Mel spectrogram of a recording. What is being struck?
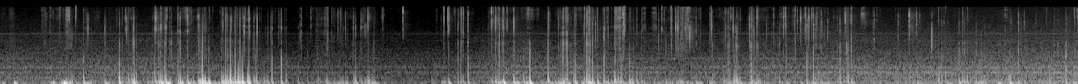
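Small faceted glass bottle.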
